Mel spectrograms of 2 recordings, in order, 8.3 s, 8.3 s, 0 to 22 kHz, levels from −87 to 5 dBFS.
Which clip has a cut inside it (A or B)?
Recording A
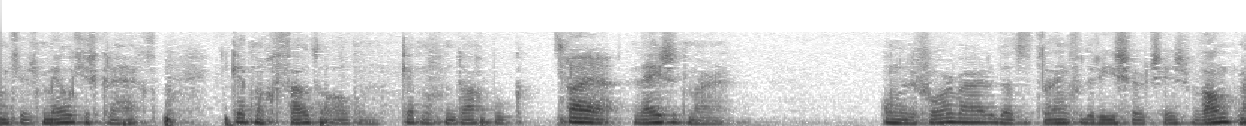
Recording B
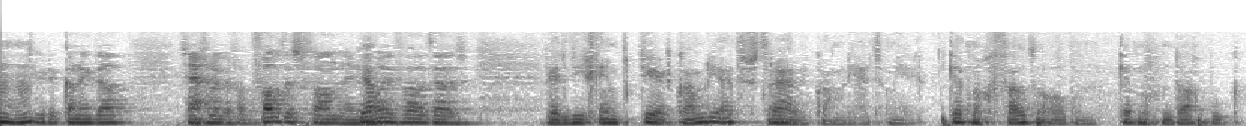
B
